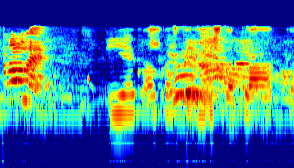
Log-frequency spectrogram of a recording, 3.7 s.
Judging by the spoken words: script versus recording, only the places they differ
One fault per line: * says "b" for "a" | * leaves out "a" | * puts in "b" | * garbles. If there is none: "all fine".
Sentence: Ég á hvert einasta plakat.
all fine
